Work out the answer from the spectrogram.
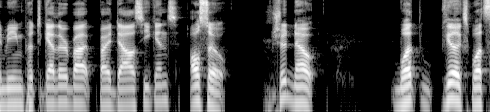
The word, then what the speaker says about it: Eakins: It's Eakins.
